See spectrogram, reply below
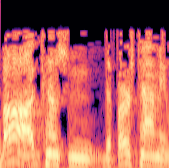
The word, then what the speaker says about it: bad: Did you know that the Hebrew word for this is the word B-A-D? Now, we would say bad. But the A in Hebrew would have been pronounced ah, like father, bod.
